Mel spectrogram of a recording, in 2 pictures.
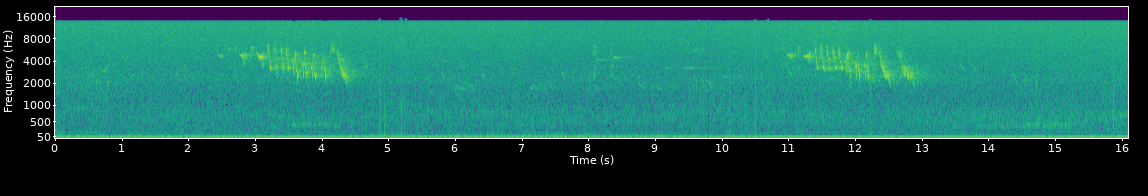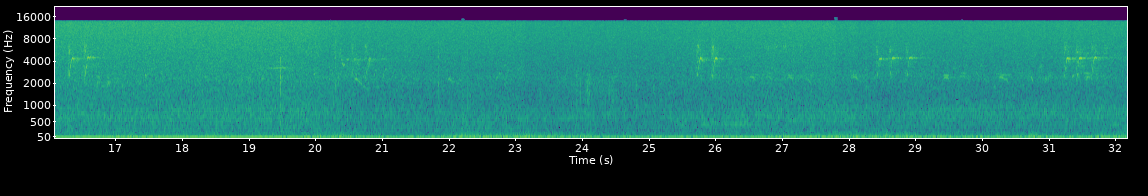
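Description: Common chaffinch singing twice, each song a descending trill of about a second and a half, the second about eight seconds after the first. Short faint chirps are scattered through, over a steady low rumble.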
